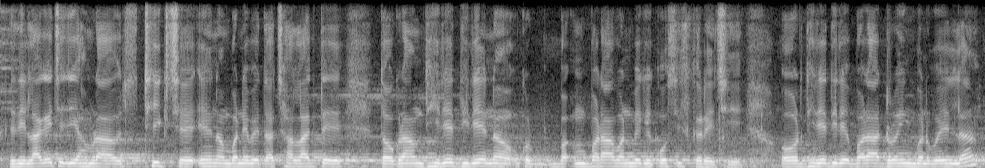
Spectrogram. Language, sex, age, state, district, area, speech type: Maithili, male, 18-30, Bihar, Supaul, rural, spontaneous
